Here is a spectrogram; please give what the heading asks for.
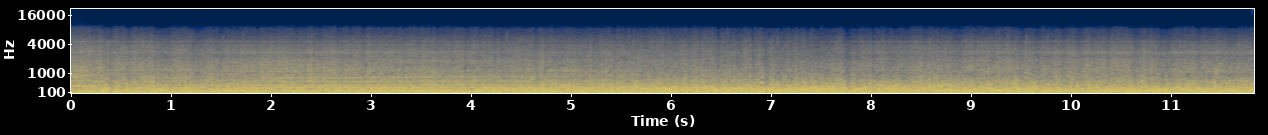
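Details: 1975 Triumph Trident T160 triple on first proper ride after full rebuild, dry but gale-force windy: low, even engine drone under heavy wind roar, no knocks or misses; ran beautifully, though it smokes and exhaust manifolds leak slightly.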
